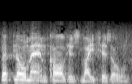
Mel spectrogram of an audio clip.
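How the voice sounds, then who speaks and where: An actor playing a solemn, earnest wandering zealot who declaims like a preacher in an old radio drama. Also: male voice, fairly low pitch, animated, slow, sharp tone, exaggerated voice. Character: solemn wandering zealot preaching brotherhood, gentle eccentric man. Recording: muffled, noisy old radio recording.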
